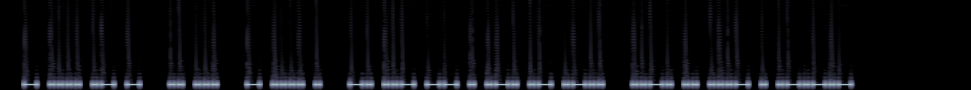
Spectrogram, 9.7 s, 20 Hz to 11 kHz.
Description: Morse code, heard as a keyed tone, about 28 wpm, 700 Hz. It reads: THAT IS THE NUMERAL FIVE.
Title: Sentences from Top 1000 Words - Review Part 2 - 28wpm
